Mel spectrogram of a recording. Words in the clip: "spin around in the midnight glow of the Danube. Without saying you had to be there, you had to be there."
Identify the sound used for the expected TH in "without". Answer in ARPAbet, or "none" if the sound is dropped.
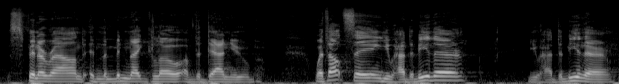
TH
